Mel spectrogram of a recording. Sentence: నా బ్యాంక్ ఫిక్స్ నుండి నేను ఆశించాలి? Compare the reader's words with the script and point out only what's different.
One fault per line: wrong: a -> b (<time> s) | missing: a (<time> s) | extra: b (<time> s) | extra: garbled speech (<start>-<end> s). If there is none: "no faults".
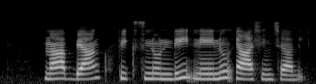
no faults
